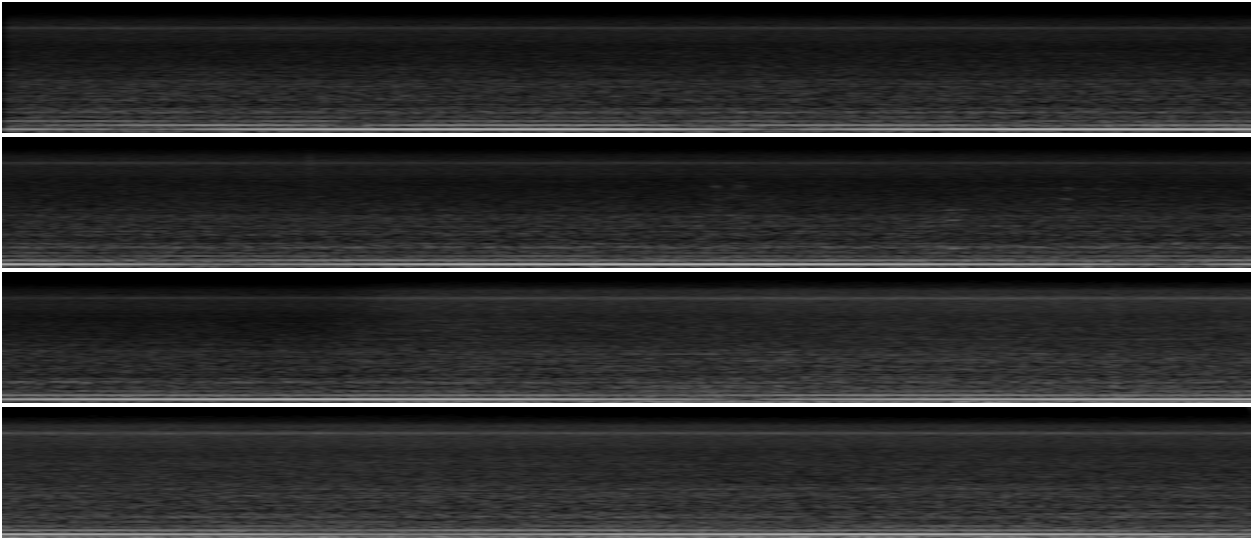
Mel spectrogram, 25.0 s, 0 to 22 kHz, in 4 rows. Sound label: Skydiver - ONBRD - INTERIOR PLANE - Flying with Door Open - Chest; MKH8020; Pole Position; The Skydiving and Parachute Library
